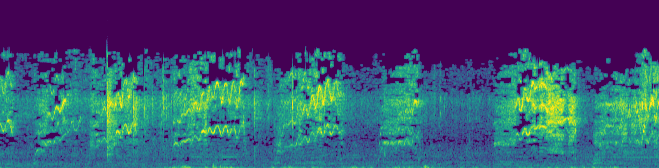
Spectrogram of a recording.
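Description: Small birds chirping and trilling in short, repeated high phrases, over an irregular low rumble.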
